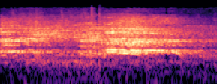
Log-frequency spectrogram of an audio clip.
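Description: A boxing crowd in a Sheffield arena sends up a dense, sustained roar of cheering and chanting, loud and unbroken, swelling slightly midway.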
